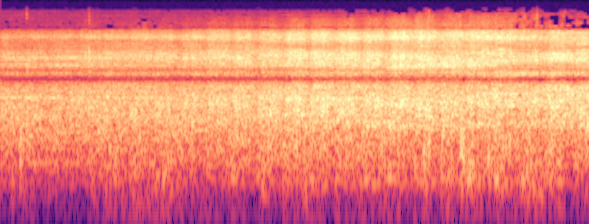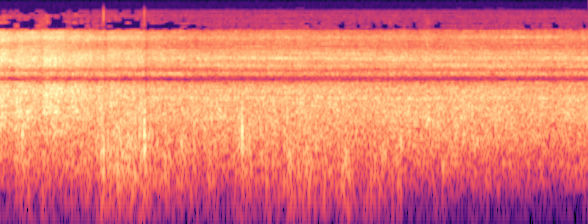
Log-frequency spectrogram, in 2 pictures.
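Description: Tank cars of a long freight train rolling past: a steady rush and rumble of steel wheels on the rails that swells for a few seconds partway through, with a couple of sharp clicks a little past halfway.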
